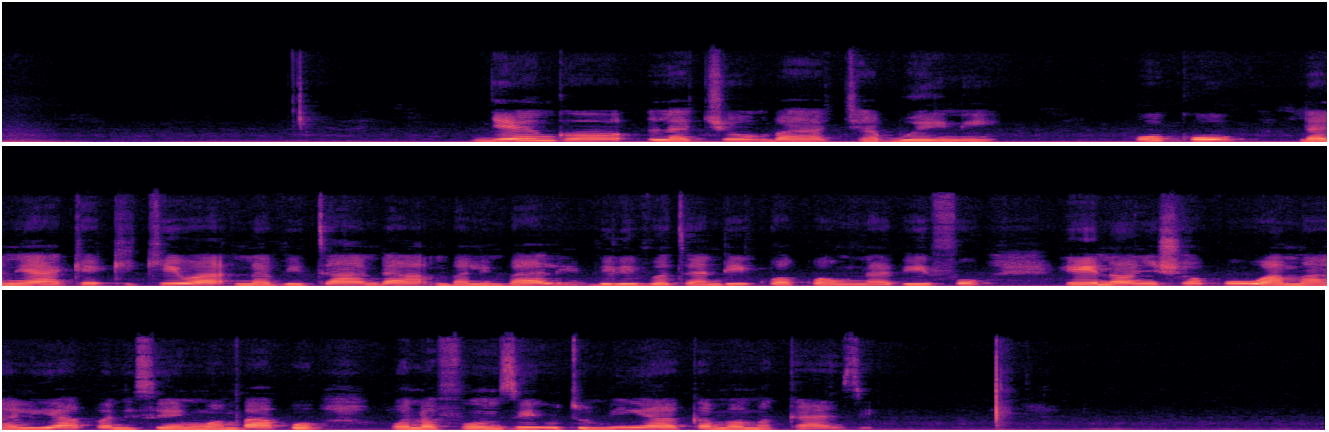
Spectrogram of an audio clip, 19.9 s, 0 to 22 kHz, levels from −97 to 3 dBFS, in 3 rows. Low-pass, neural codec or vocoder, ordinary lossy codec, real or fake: 14.4 kHz; none; Opus, 64 kbps; real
